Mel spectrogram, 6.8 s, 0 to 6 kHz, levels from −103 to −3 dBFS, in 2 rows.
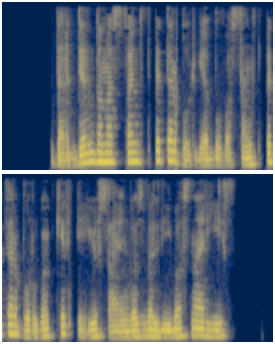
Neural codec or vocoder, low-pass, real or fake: none; 5.4 kHz; real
